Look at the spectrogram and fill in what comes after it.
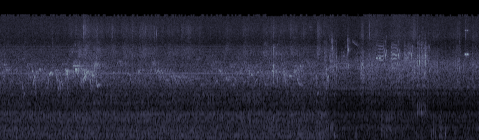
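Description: Wild birds chirping and calling over a low outdoor rumble. The rumble drops away about two-thirds of the way in, leaving a few higher whistled notes.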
